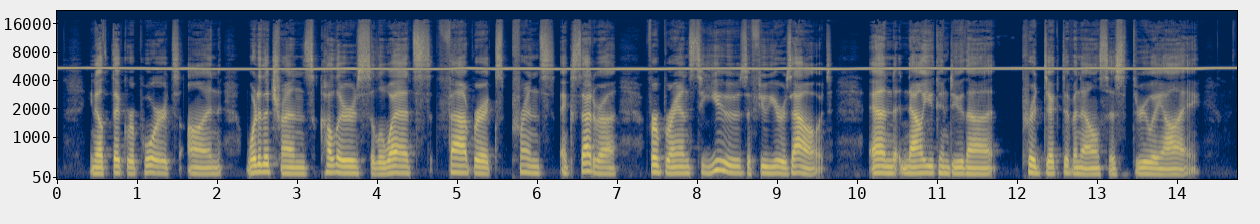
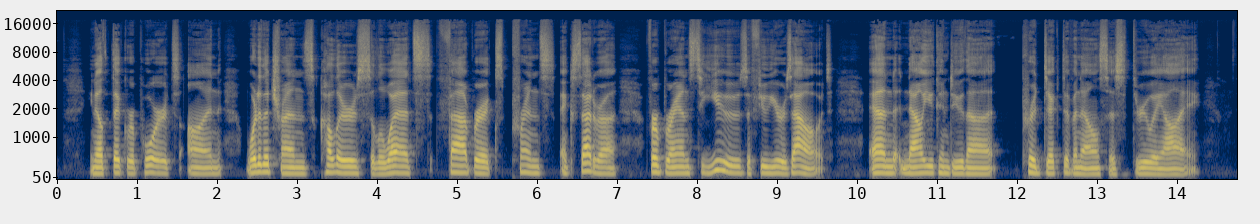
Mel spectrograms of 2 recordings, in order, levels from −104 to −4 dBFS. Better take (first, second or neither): second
